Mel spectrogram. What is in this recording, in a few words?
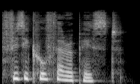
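"physical therapist", British English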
